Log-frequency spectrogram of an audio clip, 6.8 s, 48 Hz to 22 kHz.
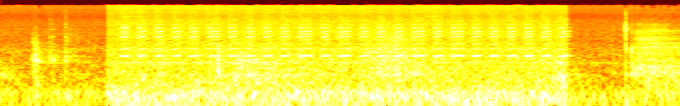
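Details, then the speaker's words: Laptop hard drive, failed after 18 months of use, in external case: rapid even beeping pulses as it fails to spin up; owner believes the read/write head is stuck. "it seems that it cannot spin correctly it makes a sound like it's not spinning so I think that the head is stuck"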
